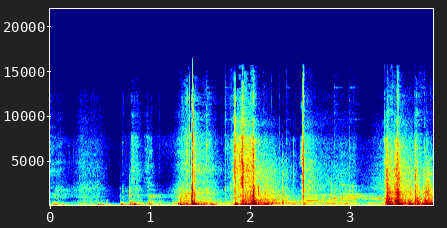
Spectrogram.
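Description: A wooden plank slides and knocks against a hard floor close by.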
